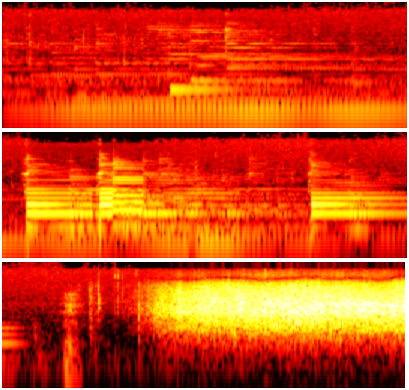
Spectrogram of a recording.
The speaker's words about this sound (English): I think I hear you clapping.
